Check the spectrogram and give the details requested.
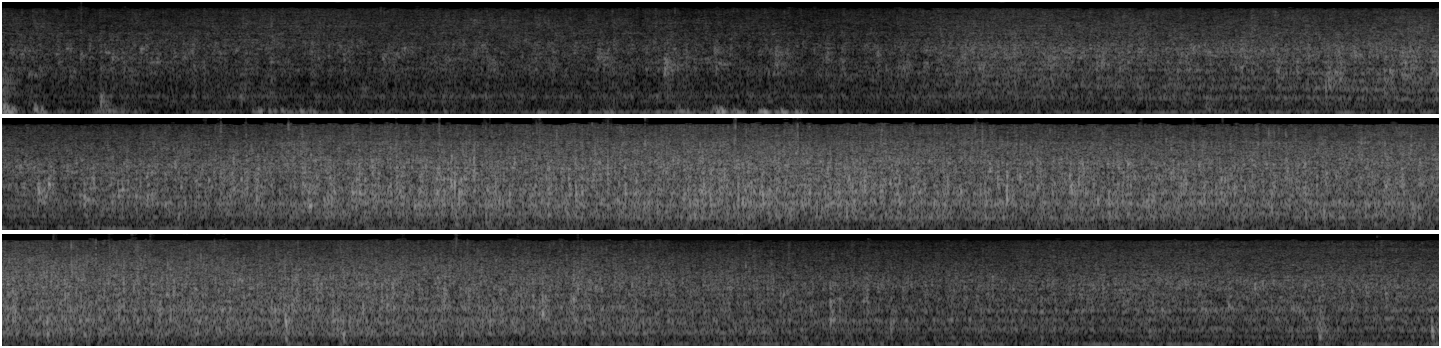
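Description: Hot oil sizzling steadily as food fries. The sizzle swells from about four seconds in, is loudest around the middle, and eases a little near the end.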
